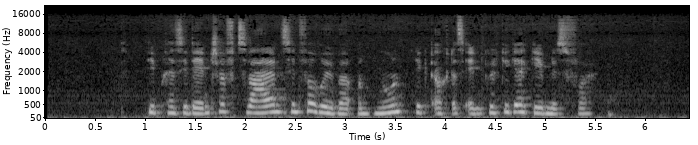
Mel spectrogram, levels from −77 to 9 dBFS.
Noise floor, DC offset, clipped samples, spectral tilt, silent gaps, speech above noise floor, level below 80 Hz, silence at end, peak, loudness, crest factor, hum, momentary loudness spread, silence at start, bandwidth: -40 dBFS; under 0.1%; under 0.1%; -3.5 dB/octave; none; 21 dB; -40 dBFS; 0.05 s; -4 dBFS; -19 LUFS; 18 dB; none; 10 LU; 0.05 s; 17 kHz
